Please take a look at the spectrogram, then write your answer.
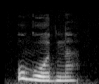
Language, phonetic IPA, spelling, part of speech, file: Russian, [ʊˈɡodnə], угодно, adjective / particle, Ru-угодно.ogg
- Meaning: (adjective) it is needed, it is wanted; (particle) with pronoun or adverb, meaning "any"; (adjective) short neuter singular of уго́дный (ugódnyj)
